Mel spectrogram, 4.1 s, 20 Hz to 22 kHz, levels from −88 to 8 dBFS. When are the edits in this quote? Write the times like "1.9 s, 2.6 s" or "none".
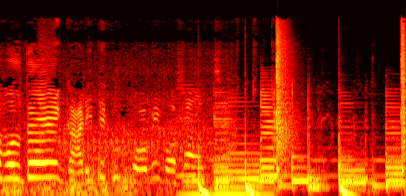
2.0 s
